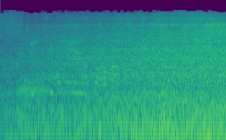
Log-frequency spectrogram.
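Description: Road traffic noise from a vehicle, growing steadily louder over the two seconds as it approaches.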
